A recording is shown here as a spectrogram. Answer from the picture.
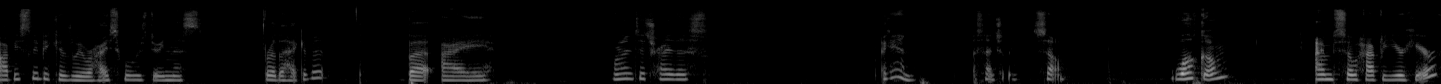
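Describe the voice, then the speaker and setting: A woman speaks with an American accent and a fairly high voice, her pitch varying in an ordinary way. Her pace is fairly slow, with long pauses that come often. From Utah. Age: 20s. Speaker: podcast host. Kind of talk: casual solo podcast talk. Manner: animated.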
